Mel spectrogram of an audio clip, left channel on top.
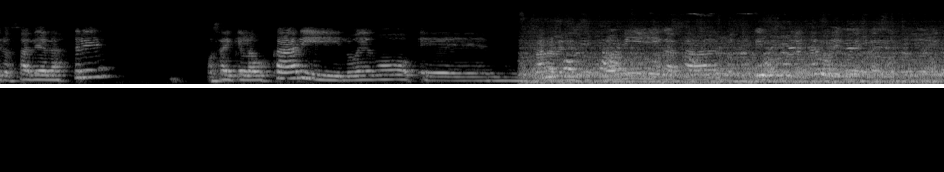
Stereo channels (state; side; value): silent; right; 58 dB below the other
